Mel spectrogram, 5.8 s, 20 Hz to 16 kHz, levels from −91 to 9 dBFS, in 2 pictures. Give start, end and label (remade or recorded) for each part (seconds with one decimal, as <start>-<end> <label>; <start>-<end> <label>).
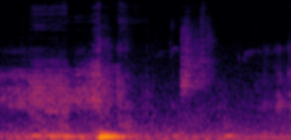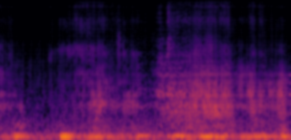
0.0-2.6 recorded; 2.6-4.3 remade; 4.3-4.8 recorded; 4.8-5.8 remade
